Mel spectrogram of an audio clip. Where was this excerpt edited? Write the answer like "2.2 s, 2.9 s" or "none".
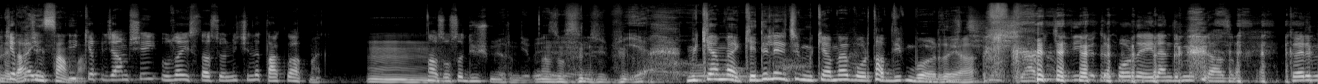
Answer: none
